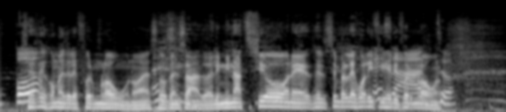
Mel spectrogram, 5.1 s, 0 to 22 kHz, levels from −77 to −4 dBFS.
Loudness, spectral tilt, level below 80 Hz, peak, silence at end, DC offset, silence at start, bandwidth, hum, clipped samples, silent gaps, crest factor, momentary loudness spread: -20 LUFS; -6 dB/octave; -44 dBFS; -4 dBFS; 0 s; under 0.1%; 0 s; 15.5 kHz; none; under 0.1%; none; 16 dB; 6 LU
